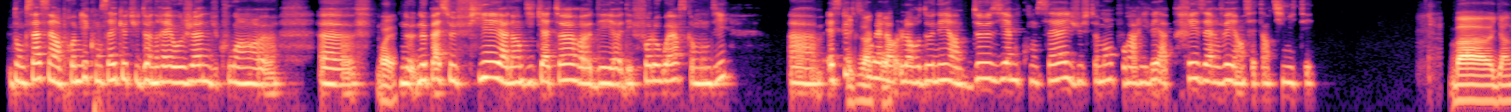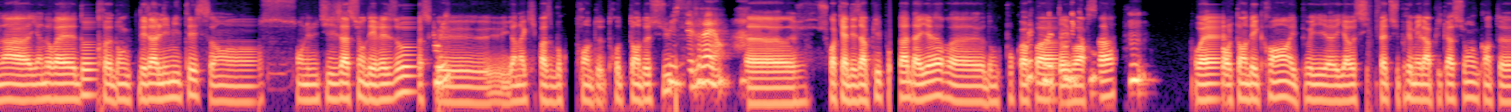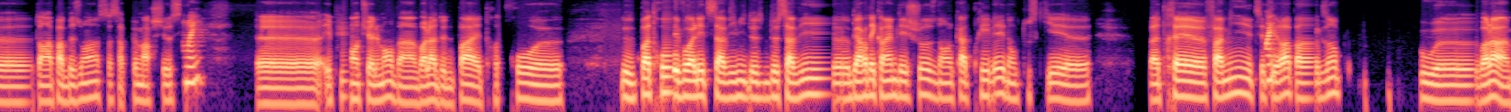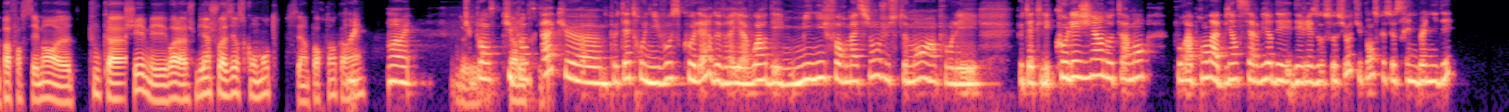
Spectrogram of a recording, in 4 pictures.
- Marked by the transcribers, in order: in English: "followers"; stressed: "préserver"; distorted speech; gasp; tapping; other background noise; static; stressed: "collégiens"
- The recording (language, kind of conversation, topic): French, podcast, Comment penses-tu que les réseaux sociaux influencent nos relations ?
